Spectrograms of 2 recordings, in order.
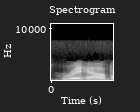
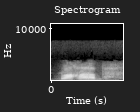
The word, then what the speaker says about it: Rahab: Her name is Rahab or Rahab is the Jewish pronunciation,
